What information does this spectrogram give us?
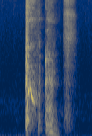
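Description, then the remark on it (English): Three loud coughs in quick succession from a person who is a little ill, the first harsh and throaty, the last one softer and breathier, with no talking around them. “And sorry about the coughing, by the way.”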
